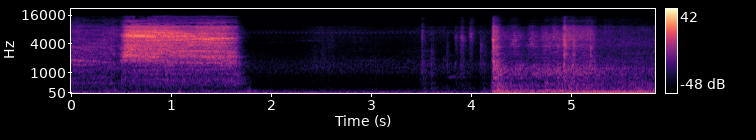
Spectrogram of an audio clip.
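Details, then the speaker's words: Ford straight six truck, just fitted with a remanufactured AC Delco starter and started after sitting: the starter whirs briefly and the engine catches quickly into a steady, even idle as oil pressure comes up. "listen come on oil pressures there it goes that sounded pretty good didn't it"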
